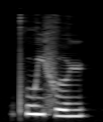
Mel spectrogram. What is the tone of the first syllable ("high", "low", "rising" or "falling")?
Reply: high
